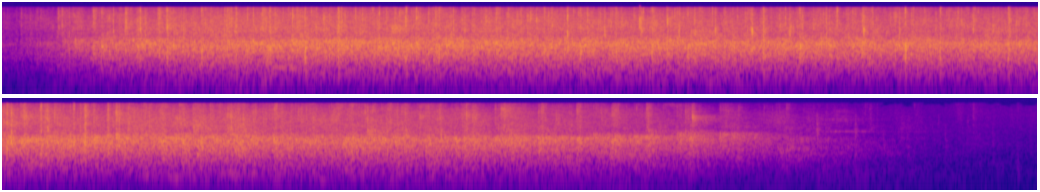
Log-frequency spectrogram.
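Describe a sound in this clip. An audience applauds loudly in a large echoing hall, then the clapping fades away.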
